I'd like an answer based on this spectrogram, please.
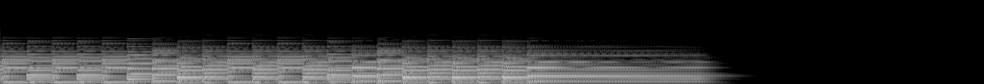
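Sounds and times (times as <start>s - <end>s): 
piano finger exercise: 0.0s - 7.2s.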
